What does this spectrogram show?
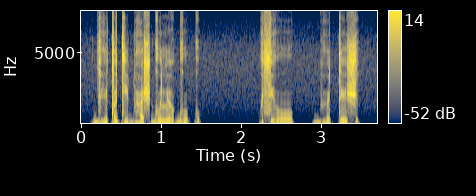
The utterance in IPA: ɡʱ e˦ t ʌ˧ tʲ ø˦ bʱ a˨˦ ʃ ɡ o˦ lʲ ɔ˦˨ ɡ o˧ k | sʲ oː˧ | bʱ ø˨˦ tː e˦ ʃ

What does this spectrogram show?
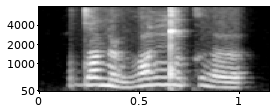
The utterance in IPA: dˤ ɛ˦ ɳ u˩ ɦ ɔ˥ ŋ͡ǃ u˦ k ɦ ɤ˨

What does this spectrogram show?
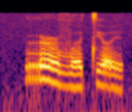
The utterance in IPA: r ə˞ v ə tʲ ʌ ɪ̯

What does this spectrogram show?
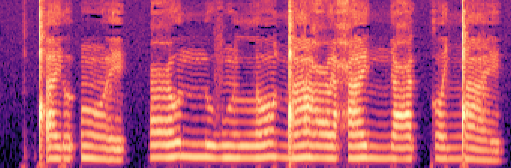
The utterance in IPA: ǃʼ a e̯ ɾ ʊ ʔ õ e̯ | ʕ o nː u v ũ lː ɔ ŋ͡ǃ ã ʕ ʊ e̯ ħ a e̯ nː ɪ ʕ ɪ kː ɔ e̯ ŋ͡ǃ ã e̯

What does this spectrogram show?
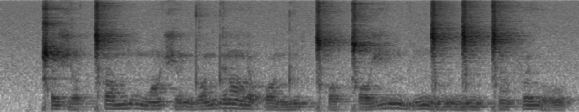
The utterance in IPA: ǁ ə˧˩ ʒ ʌ˩˧˩ ǀʰ ʌ˦ m i˦ m b ɔ̃˨˦ ʃ ə˩˧˩ n d ɔ˨˦ n d ə˦ ɾ ɔ̃˦ l ʌ˧˩ p ɔ˧˩ n d ĩ˧˩ ǀʰ ɔ˩˧˩ ǀ ɔ˨˦ ʒ i˦ m b i˨˦ ŋ͡ǀ ĩ˩˧˩ ŋ͡ǀ ĩ˧˩ ǀ ə̃˧˩ f ə˦ ð o˩˧˩

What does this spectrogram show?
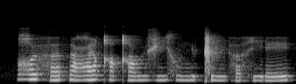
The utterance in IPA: ʁ ɵ h ɐ θ ɐ ʕ e qʰ ɐ qʰ ɐ β ʉ ʒ i x u n ʉ ǁ ʉ n h ɐ h i ɾ e

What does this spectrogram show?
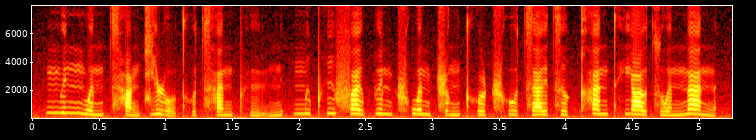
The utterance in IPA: m y˥ n n̪ w ə˧˥ n t͡sʰ ɑ̰˨˩ ŋ t͡ɕ i˦ ɻ o̰˨˩ ʊ̯ t̪ʰ u˦ t͡sʰ a˧˥ n pʰ y̰˨˩˦ n | m i˥˩ pʰ i˥ f a˥˧ ɪ̯ p y˥˧ n ʈ͡ʂʰ w ə˥˩ n ʈ͡ʂ ʊ˥ ŋ t̪ʰ u˥˧ ʈ͡ʂʰ u˥˩ t͡s a˥ ɪ̯ t͡s ɹ̩˥˩ kʰ a˥ n t̪ʰ j ɑ˥˩ ʊ̯ t͡s w ə˧˥ n n̪ a˥˩ n

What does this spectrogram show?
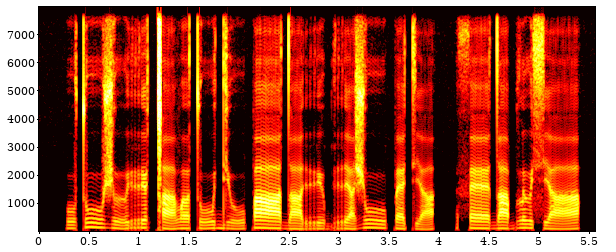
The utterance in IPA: u˨˩ t uː˥˧ ʒ ɯː˧˩˧ rʲ ʌ˥˧ ǀ a˧˩˧ β ʌ˧ t uː˨˥ dʲ uː˧˩˧ p aː˥˧ d a˨˩ rʲ ɯ˨˩ b rʲ a˧˩˧ ʒ uː˥˧ p ɛ˥˧ tʲ a˧˩˧ | θ ɛː˥˧ d a˥˧ b l ɯ˥˧ sʲ aː˧˩˧

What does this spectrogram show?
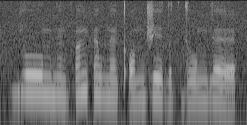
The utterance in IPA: b j oː ŋ ɡ ẽ d ʔ ɐ̃ ŋ ʔ ɛ̃ w n ɛ̃ kʼ ɔ n d͡ʒ e d a tʲ d oː ŋ ɡ ɛ

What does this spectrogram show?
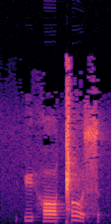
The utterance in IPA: ʔ y h ɔ ǁ o s

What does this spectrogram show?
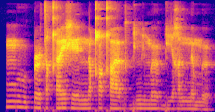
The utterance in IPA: mː uː k͡p ə˞ t ə qʰ eː x eː nː ɵ qʰ ə˞ qʰ ɐː ɡ ɵ ɡ͡b i ŋ͡m i m ɵː ɡ͡b iː ʁ ɐ nː ə mː ɵ

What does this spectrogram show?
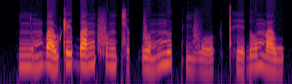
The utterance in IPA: ɲ ə˨˩˦ m ɓ a˨˩˦ w ʈ e˧˥ ɓ a˧˥ ŋ f ə˧ ŋ c ə˨˩ k̚ v ə˨˩˦ m n u˦˥ t̚ ʔ i˨˩ v o˨˩˨ | t̪ʰ e˨˩˨ ɗ o˧˥ m a˨˩ w

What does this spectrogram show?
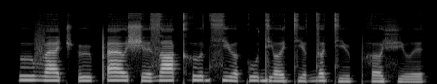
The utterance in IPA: ɯ˦ v æ˦ t͡ʃʼ ʉ˧ pʼ æ˦ ə̯ ʃ ɪ˧ z a˦ kʰ ɯ˦ d sʲ ʉ˦˨ ə̯ k u˦ d j ə˧ ɪ̯ tʲ ə˧ d ə˦ tʲ ʉ˨ pʰ ə˧ fʲ ɯ˨ ɪ̯

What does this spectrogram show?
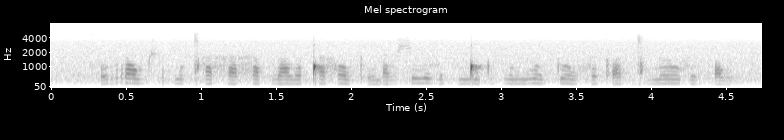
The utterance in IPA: t͡sʼ u r ɔ w t͡ʃʼ u p w u ǀʰ ɐ x ɐ x ɐ p ð ɔ ð o ǃ ɐ x o w kʼ i j ɐ z ʃ i z | ŋ͡ǃ ɘ tʷ ɐ p ð u ŋ v u z tʷ ɘ w f ɘ kʼ ɔ z ɡ͡ǀ u ŋ ɹ u f i z pʼ ɔ w

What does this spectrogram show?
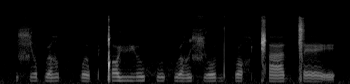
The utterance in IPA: ɕ ɤ p ɯ ʁ pː ɤ p ǃ ɔ vʲ o xʷ ʌ xʷ ɯ ʁ ɕ o d k o χ ǁ a d ǀ ɛ e̯

